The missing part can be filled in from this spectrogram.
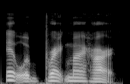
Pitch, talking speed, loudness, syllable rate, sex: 145 Hz, 230 wpm, -18 LUFS, 4.6 syllables/s, male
